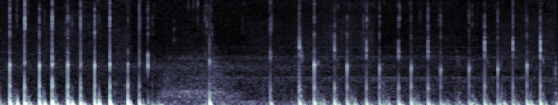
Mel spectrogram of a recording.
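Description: Close-miked wet mouth sounds: rapid lip and tongue clicks and smacks, several a second, easing off briefly about two seconds in before picking up again.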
